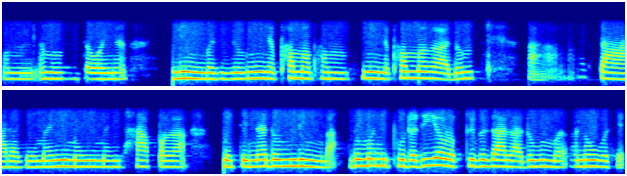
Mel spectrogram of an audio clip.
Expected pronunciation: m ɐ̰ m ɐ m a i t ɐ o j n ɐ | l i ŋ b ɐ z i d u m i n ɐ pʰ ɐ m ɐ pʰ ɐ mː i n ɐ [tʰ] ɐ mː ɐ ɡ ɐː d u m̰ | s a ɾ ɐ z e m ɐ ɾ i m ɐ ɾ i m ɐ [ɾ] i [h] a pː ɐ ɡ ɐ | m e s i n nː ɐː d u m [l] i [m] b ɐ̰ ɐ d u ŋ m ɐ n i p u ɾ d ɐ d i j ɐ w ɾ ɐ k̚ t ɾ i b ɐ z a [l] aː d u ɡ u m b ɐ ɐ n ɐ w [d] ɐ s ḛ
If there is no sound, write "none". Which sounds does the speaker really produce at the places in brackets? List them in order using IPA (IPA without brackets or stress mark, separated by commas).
pʰ, ɾ, h, l, ŋ, l, b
